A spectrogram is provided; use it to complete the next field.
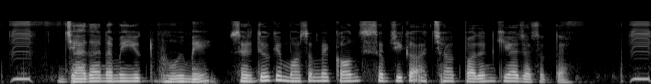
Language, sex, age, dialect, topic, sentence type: Hindi, male, 25-30, Garhwali, agriculture, question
